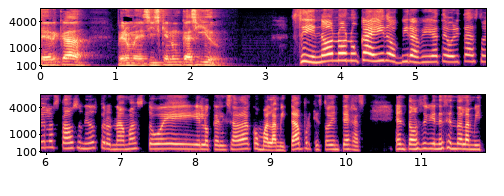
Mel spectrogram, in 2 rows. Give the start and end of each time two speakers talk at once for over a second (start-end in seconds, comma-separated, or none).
none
